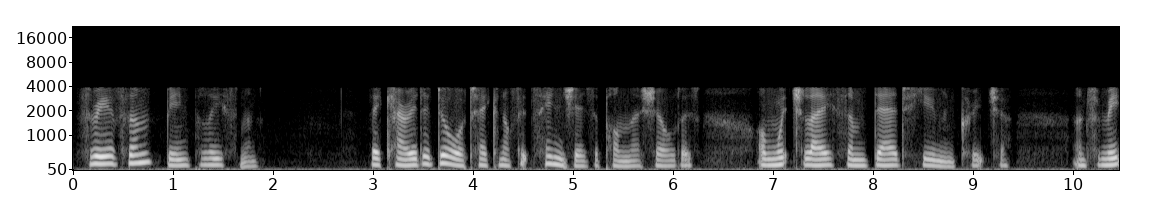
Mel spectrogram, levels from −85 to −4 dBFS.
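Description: No technical faults can be heard in this speech, which carries the band-limited sound of G.711 A-law telephone coding, with nothing above 4 kHz and at most a faint level-following quantisation hiss beneath it.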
